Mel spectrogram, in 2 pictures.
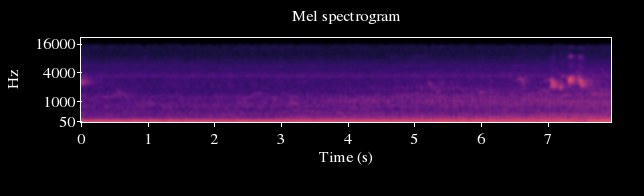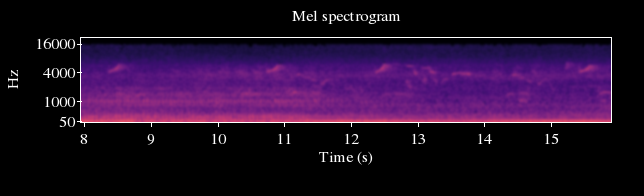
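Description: A steady low hum of background noise, with scattered short bird chirps over it: a small cluster about seven seconds in, then several brief, higher chirps through the second half.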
